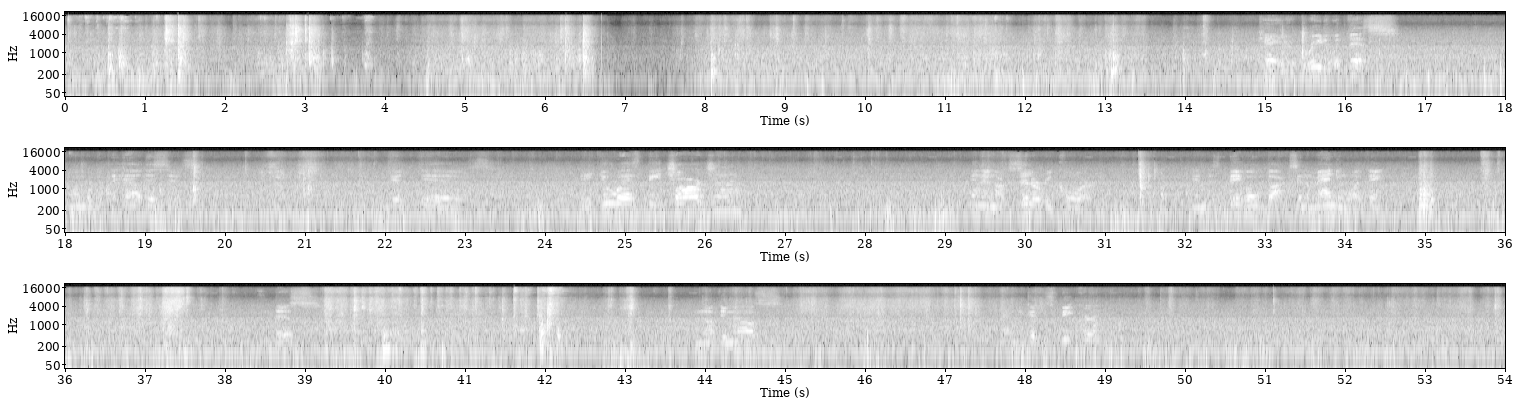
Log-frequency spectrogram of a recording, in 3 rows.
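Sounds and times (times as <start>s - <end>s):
low room hum: 0.0s - 54.0s
plastic wrapping rustling: 1.0s - 14.4s, 35.7s - 38.1s, 44.6s - 48.3s, 49.4s - 54.0s.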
